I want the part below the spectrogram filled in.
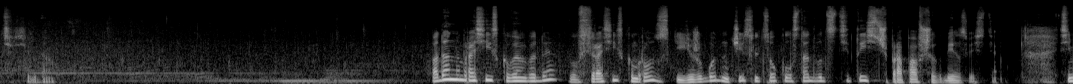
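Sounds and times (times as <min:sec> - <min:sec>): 
faint low droning hum: 0:00.0 - 0:08.2
rain falling steadily in an even hiss: 0:00.0 - 0:08.8
speech: 0:04.3 - 0:10.7.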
